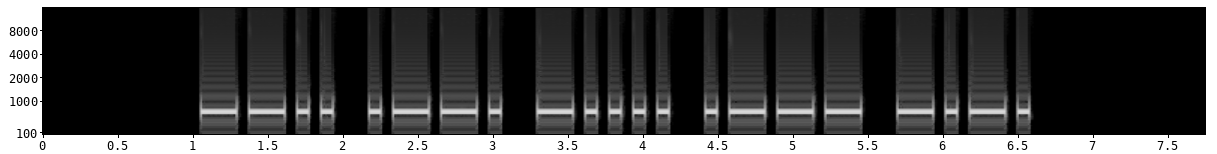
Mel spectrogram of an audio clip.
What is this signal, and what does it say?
Morse code, heard as a keyed tone, about 15 wpm, 700 Hz. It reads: ZP6JC
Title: DXCC-100 Call Signs - 5 Characters - 15wpm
